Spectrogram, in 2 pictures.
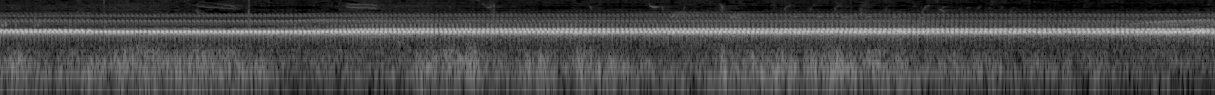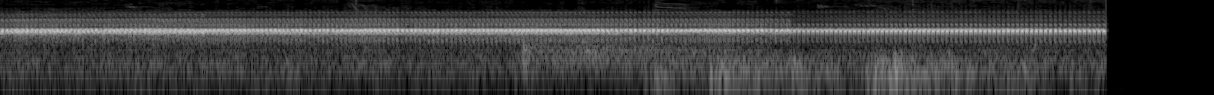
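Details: American toads (Bufo americanus) calling during breeding at Eldon Russell Park, Geauga Park System, Ohio: long, steady musical trills overlapping in a continuous breeding chorus.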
